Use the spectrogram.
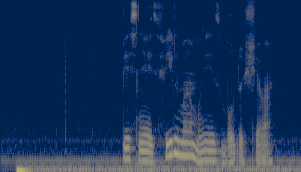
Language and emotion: Russian, sad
